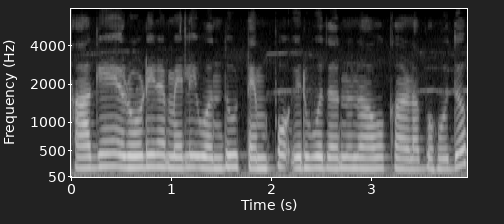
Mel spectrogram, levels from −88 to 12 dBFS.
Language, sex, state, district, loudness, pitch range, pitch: Kannada, female, Karnataka, Bangalore, -15 LUFS, 190-210 Hz, 200 Hz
